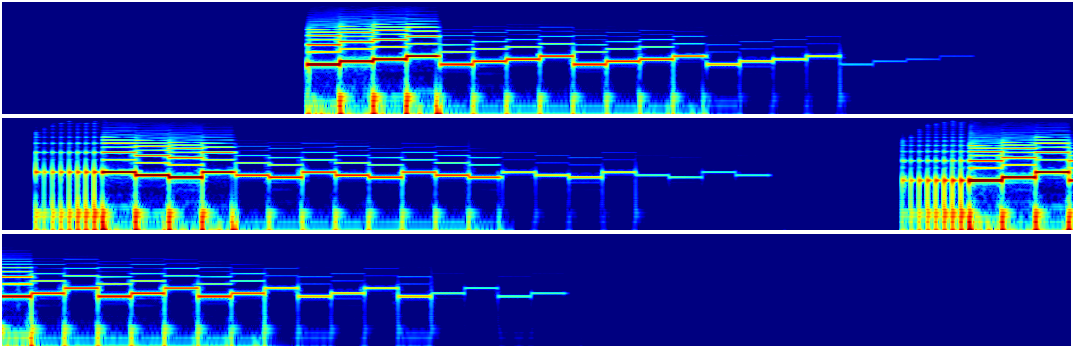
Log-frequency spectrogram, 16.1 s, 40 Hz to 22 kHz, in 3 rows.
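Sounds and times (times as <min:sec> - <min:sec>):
synth ringtone: 0:10.1 - 0:13.4.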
